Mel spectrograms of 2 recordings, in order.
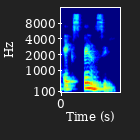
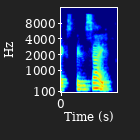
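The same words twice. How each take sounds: First: "expensive" terminado en "-siv" con i corta; correct expensive. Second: "expensive" terminado en "-saiv" con i larga; wrong expensive. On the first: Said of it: "suena expensive". ("expensive" correcto, final "-siv") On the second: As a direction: di "expensive" con final "-saiv", mal a propósito. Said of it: "Si aplicara la norma". ("expensive" mal dicho como "-saiv") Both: Shown as a demonstration.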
